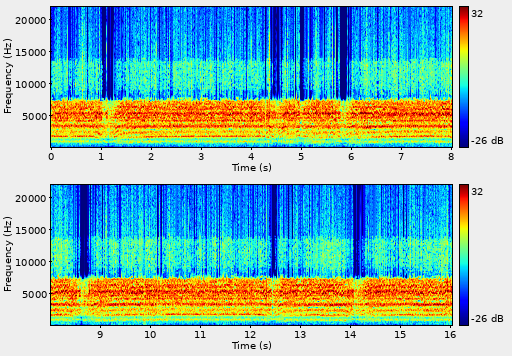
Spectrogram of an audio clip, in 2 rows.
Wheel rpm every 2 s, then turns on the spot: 170, 230, 170, 210, 190, 230, 200, 200.
none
